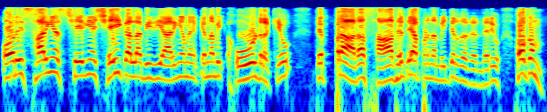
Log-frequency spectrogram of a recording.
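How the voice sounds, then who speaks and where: A man's voice: high-pitched, fairly quick, no echo. A man with a Punjabi accent hosting a radio call-in show, effusive and often repeating his phrases. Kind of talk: live music request show chat with sponsor reads.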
